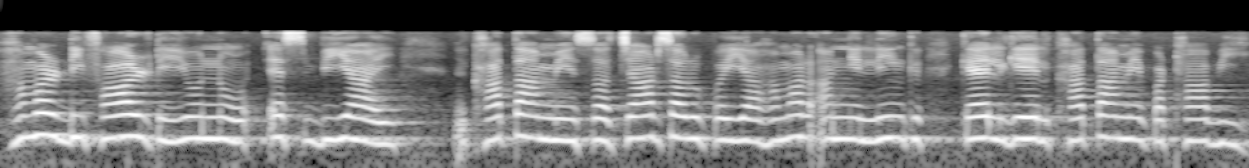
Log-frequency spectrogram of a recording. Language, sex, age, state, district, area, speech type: Maithili, female, 18-30, Bihar, Madhubani, rural, read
